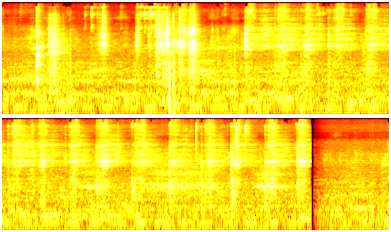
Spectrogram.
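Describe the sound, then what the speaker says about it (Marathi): Pearl millet dry-roasting in a pan while making masvadi, heard as a steady rattle and scrape of grains and utensil against the metal, with repeated clinks and stirring close by and no talk. "आता आपण बाजरी भाजून घेऊ"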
